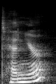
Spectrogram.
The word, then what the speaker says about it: tenure: Okay, we had a request for the word tenure. So let's take a look at that. So in the word tenure, we have first syllable stress. It does start out just like the word ten.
